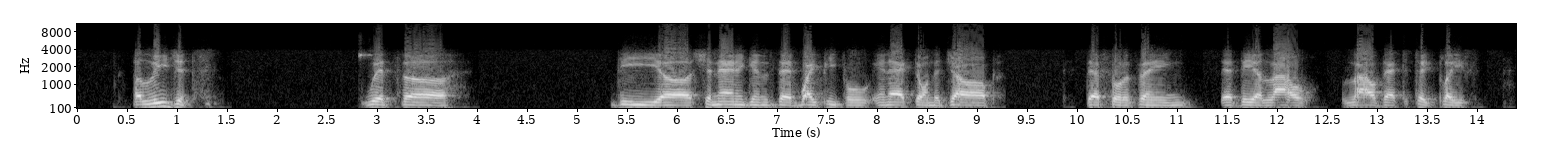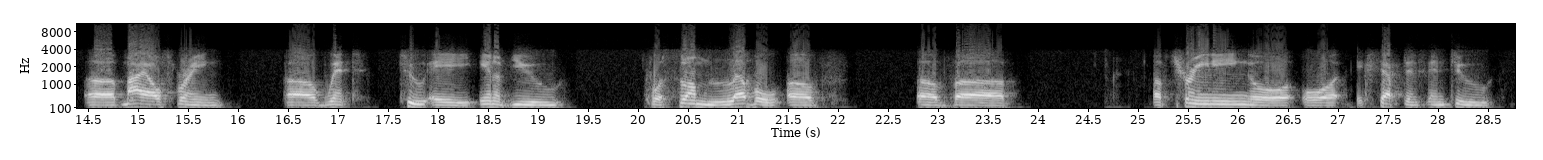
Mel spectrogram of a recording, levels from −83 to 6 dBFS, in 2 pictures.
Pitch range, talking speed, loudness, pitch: 100-115 Hz, 95 wpm, -12 LUFS, 105 Hz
